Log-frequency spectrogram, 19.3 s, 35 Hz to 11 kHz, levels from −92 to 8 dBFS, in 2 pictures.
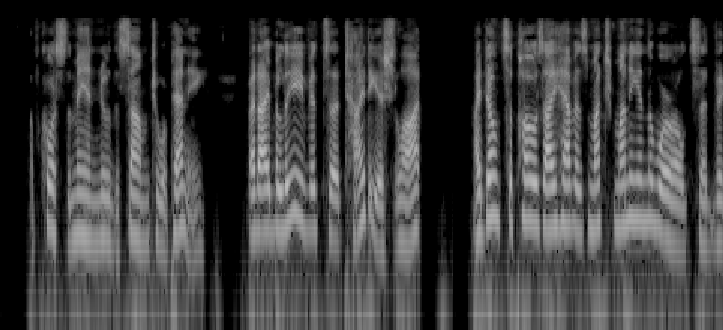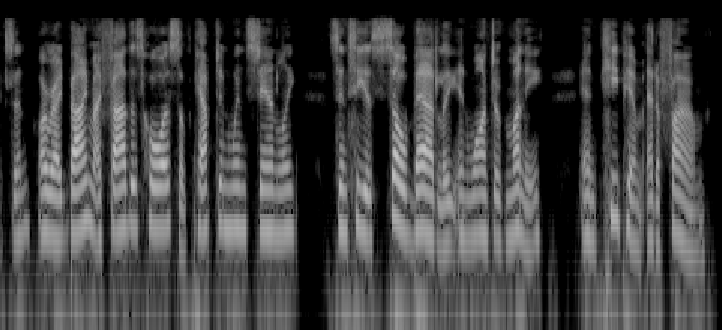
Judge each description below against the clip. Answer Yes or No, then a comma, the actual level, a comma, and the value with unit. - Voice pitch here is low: No, high, 195 Hz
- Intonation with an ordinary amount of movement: Yes, average, 3.6 semitones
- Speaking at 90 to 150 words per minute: No, average, 170 wpm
